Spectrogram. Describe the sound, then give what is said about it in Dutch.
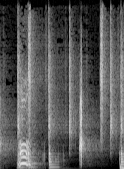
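A dog barks several times in quick succession, a few sharp, high yips spread irregularly over about two seconds, fairly loud, with no talking. “Mijn naam is Florette en mijn hond die noemt Ragna.”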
